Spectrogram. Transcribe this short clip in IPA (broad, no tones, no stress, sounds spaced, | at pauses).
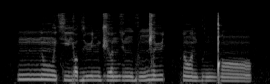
nː ũː sʲ ʉ j ɔ d̪ yː n d͡ʒ ɤ n z ʏ ŋ ɡ u ŋ͡ǀ yː tː ɔ̃ː d d̪ ɤ ŋ͡ǃ ɔ̃ː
